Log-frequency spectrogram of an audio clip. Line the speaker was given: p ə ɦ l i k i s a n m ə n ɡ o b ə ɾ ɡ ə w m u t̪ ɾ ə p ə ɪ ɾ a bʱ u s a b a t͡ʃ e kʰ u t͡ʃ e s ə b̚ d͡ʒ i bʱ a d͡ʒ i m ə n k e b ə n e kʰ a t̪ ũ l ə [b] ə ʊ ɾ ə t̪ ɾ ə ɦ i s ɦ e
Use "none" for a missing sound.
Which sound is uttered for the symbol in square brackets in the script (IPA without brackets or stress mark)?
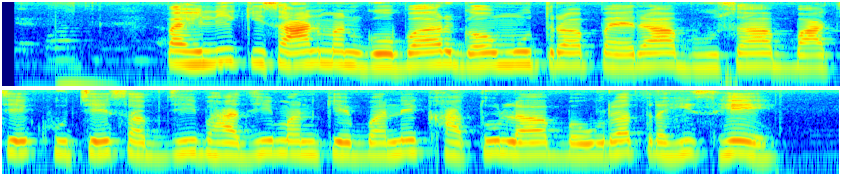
b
